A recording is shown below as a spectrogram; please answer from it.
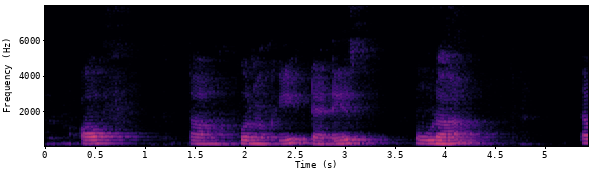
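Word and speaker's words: ਊੜਾ: Let's watch first letter of the Gurmukhi, that is Uda. The pronunciation of this word I written in English as O-O-R-A, that is Uda, and two alphabet shows that it can be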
